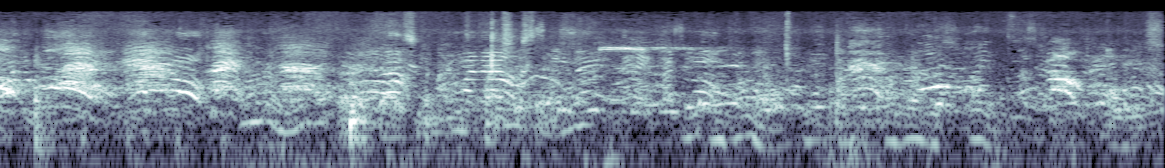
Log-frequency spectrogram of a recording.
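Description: Spectators at a football game chattering and shouting, with a run of short, regularly spaced shouted calls in the first couple of seconds, then mixed crowd voices.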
